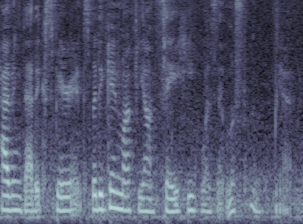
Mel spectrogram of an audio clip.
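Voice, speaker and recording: Speaking in a North Carolina accent, a woman with a fairly low voice keeps a fairly slow pace. There is noticeable background noise. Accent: Southern US (North Carolina). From Durham, North Carolina, USA. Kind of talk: interview answer. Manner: casual, conversational with hesitations.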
